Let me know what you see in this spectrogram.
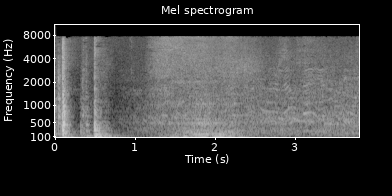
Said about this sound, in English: Then they opened the door to the temporary Senate hall.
